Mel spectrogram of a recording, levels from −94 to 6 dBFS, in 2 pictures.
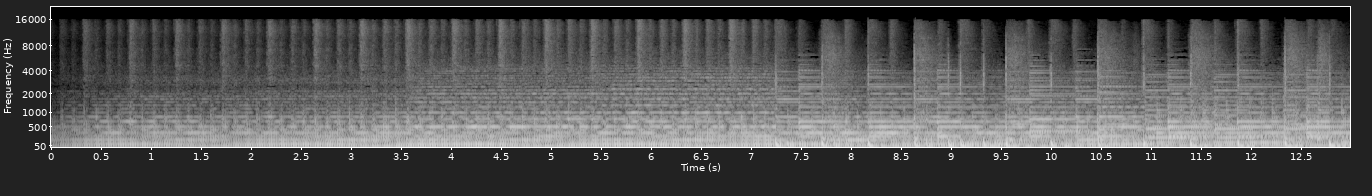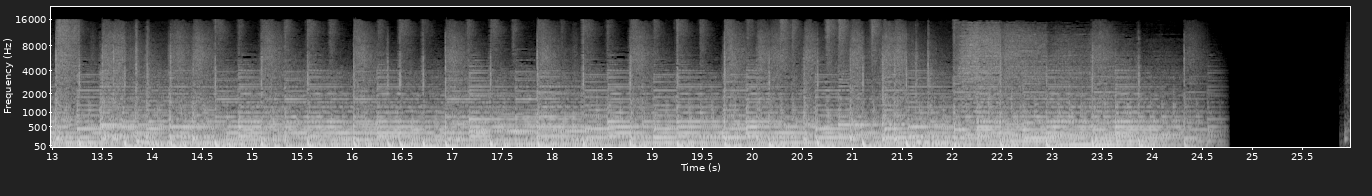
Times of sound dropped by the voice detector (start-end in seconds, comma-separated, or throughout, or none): none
